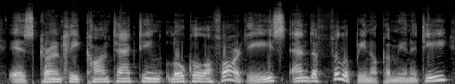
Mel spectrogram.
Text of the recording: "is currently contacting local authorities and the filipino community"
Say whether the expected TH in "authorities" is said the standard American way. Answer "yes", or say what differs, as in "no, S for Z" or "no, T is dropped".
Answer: yes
